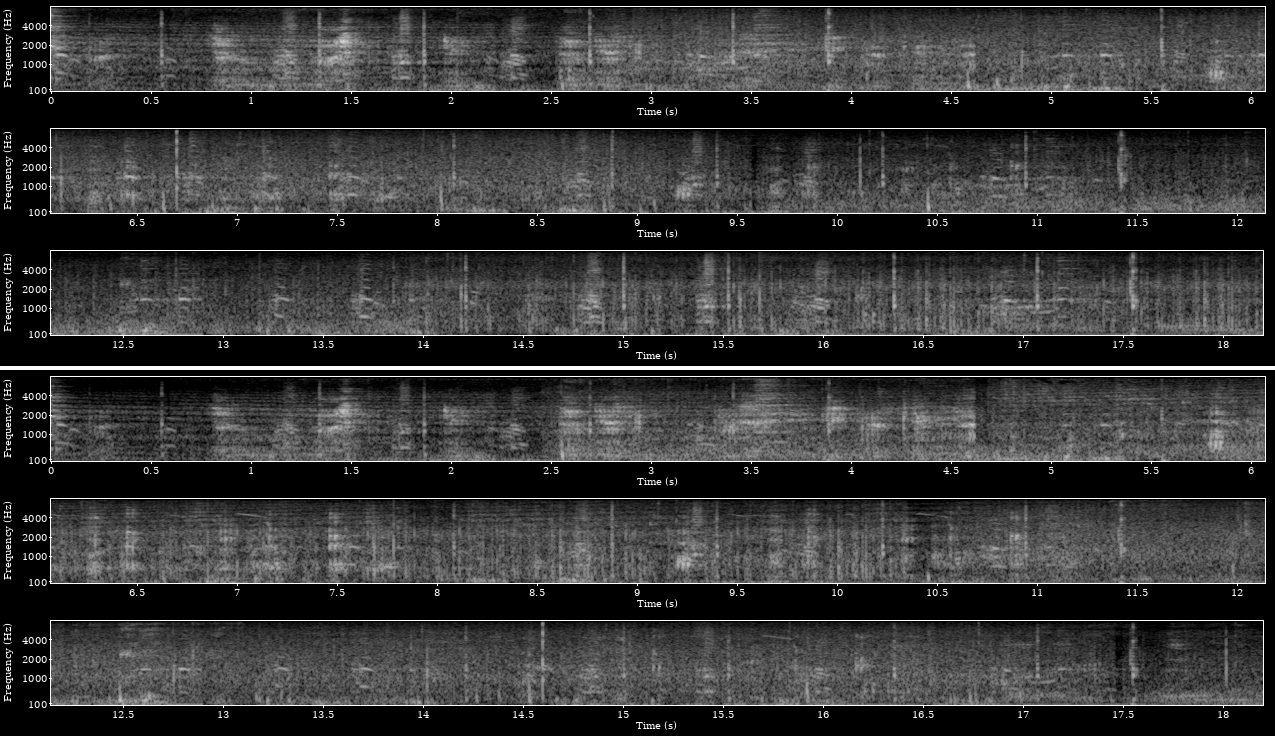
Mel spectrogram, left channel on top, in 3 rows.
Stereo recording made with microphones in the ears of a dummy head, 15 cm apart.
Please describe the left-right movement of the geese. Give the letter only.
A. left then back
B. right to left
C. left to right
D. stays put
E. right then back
E.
